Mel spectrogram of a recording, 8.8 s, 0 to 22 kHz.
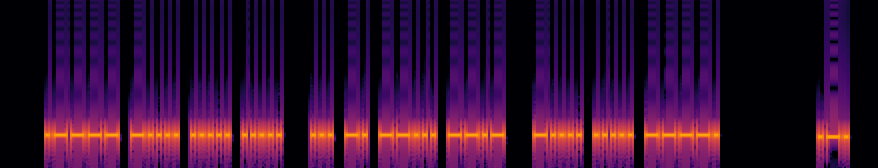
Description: Morse code, heard as a keyed tone, about 28 wpm, 700 Hz. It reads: 1655 SN7Q 659 R
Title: Worked All Europe DX Contest - QTC Exchange - 28wpm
